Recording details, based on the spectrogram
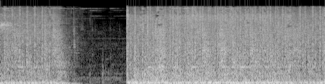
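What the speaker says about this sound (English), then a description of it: "Everyone's shooting at me." Dense, loud gunfire in a GMod Prop Hunt match, a continuous barrage that drops out briefly for under a second, then resumes at full intensity and keeps going.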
